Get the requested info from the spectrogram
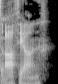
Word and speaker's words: Atheon: Excuse me, it's Atheon.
